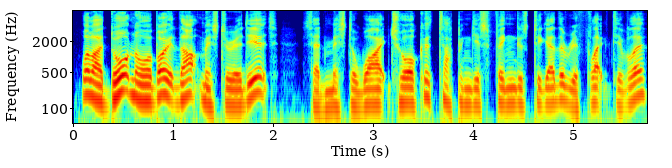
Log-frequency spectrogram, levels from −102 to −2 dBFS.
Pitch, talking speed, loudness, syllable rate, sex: 135 Hz, 165 wpm, -19 LUFS, 5.5 syllables/s, male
